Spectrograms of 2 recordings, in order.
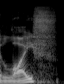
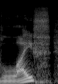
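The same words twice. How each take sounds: First: Put-on LIFE said with the old Vermont "oy" vowel, like "loyf"; Vermont long I. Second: Said in the usual way. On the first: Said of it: "We heard him say life kind of instead of life". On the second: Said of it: "kind of instead of life".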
